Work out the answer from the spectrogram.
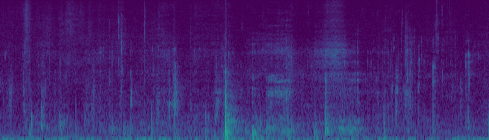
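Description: Close-up chewing and wet mouth sounds of people eating soft vareniki dumplings with yogurt, with a sharp click a little over two seconds in.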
